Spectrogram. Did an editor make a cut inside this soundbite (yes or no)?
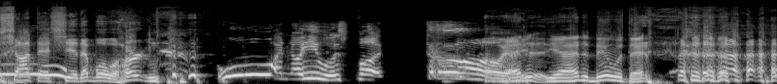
no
